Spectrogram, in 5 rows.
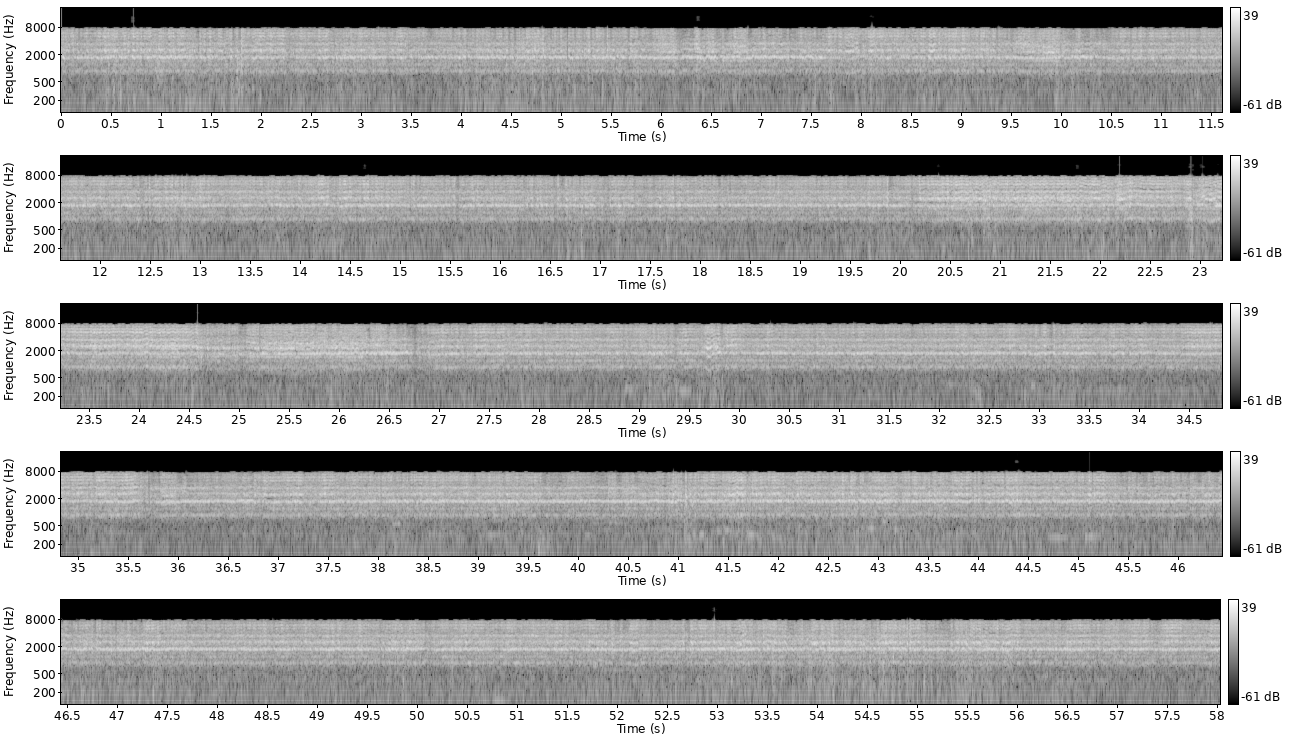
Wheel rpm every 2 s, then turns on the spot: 230, 230, 240, 220, 220, 230, 230, 230, 230, 240, 220, 230, 210, 220, 240, 240, 240, 230, 230, 230, 230, 230, 230, 230, 230, 230, 230, 230, 230.
none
